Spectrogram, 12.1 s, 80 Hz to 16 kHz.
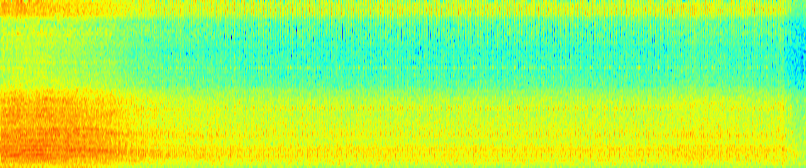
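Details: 2018 Opel Astra K 1.6 diesel (B16DTH, 81 kW/110 PS) with 128,814 km: it starts and settles into an even idle with a faint airy hiss over the clatter, caused by an intake system leak and defective swirl flaps.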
